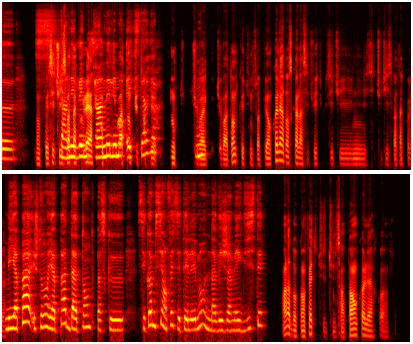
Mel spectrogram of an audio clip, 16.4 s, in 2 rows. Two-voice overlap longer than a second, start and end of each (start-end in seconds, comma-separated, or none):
0.7-3.1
